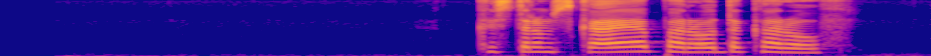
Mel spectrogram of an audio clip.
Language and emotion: Russian, neutral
